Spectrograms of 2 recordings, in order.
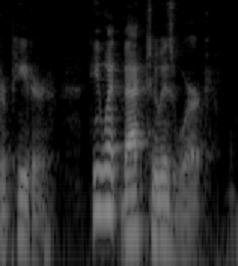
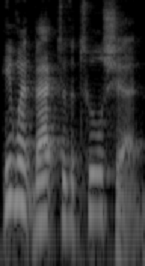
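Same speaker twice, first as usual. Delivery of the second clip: ordinary delivery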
